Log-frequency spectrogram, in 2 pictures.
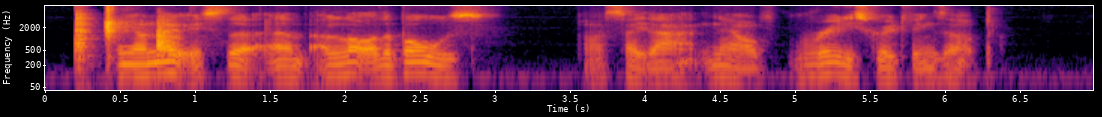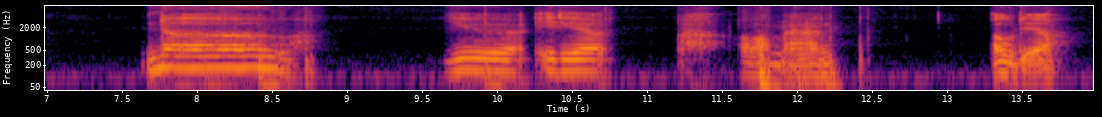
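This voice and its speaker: The man's medium pitch moves through very wide swings as he speaks. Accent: British. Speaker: amateur snooker player streaming his practice. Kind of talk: casual live-stream commentary while playing. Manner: chatty, thinking aloud with frequent ums.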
